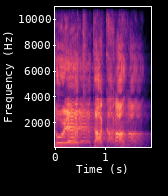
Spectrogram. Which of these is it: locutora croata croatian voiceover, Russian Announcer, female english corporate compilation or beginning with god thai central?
Russian Announcer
